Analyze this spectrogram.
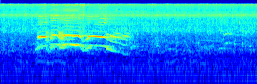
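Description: A rooster crowing once: one loud call of about two seconds, its pitch falling away at the end.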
